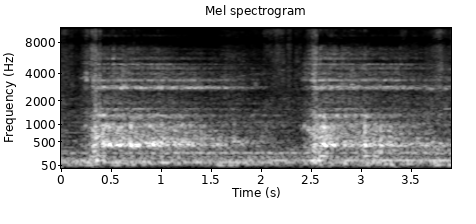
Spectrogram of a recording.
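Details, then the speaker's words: Water pump from a 1999 Chevy Silverado 1500 4.8, removed and spun by hand. Each spin gives a dry, gritty rasp that fades as it slows: a worn bearing, whereas a good pump should be silent. "tell toil sign of a bad water pumps when you can hear that noise except it'll be louder"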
